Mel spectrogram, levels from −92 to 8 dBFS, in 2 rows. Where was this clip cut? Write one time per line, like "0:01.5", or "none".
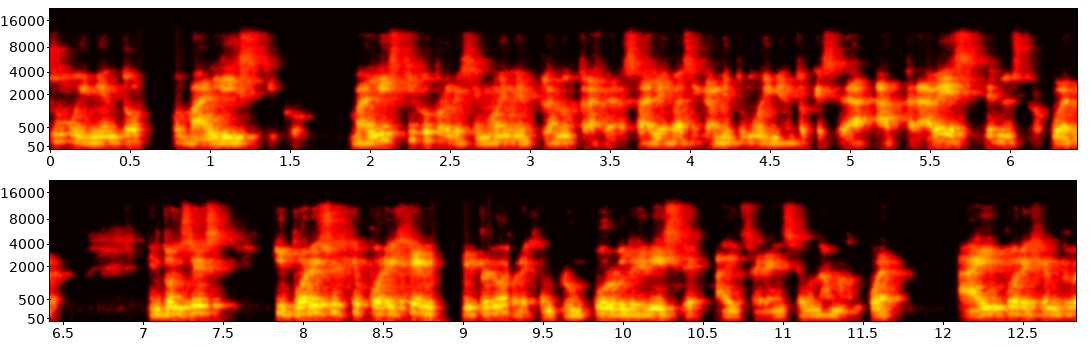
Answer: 0:09.3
